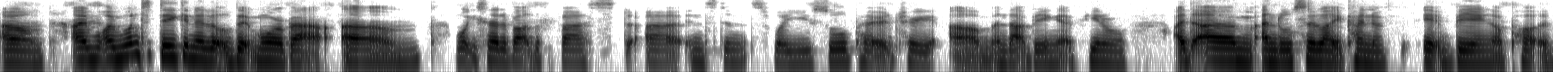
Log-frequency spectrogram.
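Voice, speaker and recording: With fairly even intonation and a moderate pace, this is an ordinary speaking voice. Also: woman. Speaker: podcast host. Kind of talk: interview.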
